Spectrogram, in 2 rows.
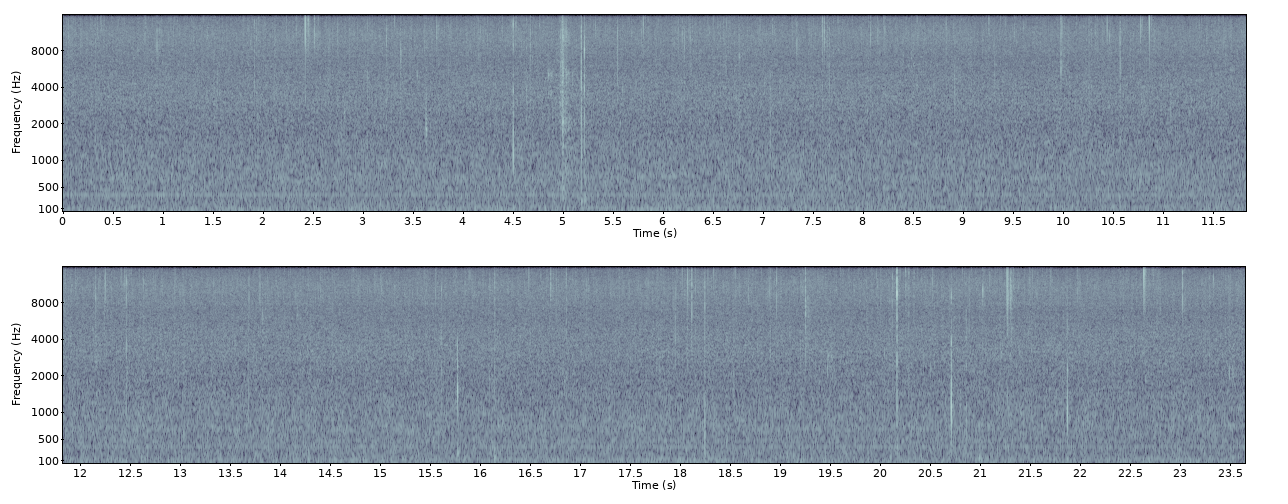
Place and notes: Muhlenberg College Hillel, West Chew Street, Allentown, PA, USA - Muhlenberg College Prosser Entrance
Recorded at the entrance to a Freshman dorm building, it was raining.
2 December, 20:30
